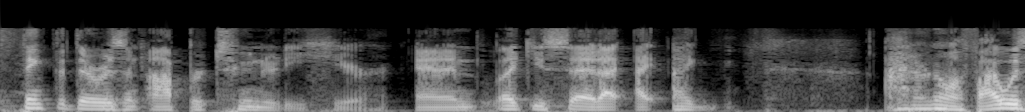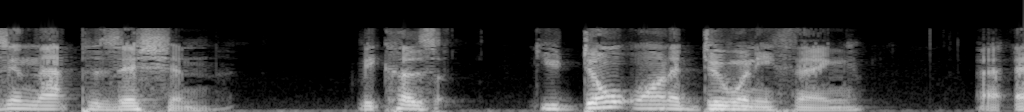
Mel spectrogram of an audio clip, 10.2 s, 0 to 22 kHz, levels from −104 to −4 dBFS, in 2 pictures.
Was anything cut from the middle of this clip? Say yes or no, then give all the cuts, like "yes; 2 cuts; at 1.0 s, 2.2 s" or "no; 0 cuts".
no; 0 cuts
